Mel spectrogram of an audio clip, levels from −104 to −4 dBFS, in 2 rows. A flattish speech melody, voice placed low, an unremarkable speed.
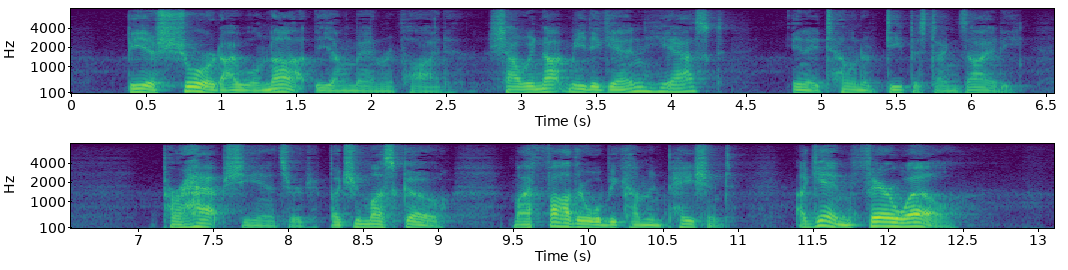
No: average, 4.8 semitones; low, 100 Hz; average, 165 wpm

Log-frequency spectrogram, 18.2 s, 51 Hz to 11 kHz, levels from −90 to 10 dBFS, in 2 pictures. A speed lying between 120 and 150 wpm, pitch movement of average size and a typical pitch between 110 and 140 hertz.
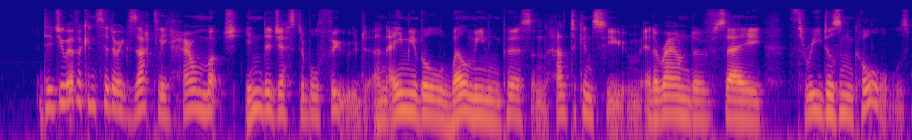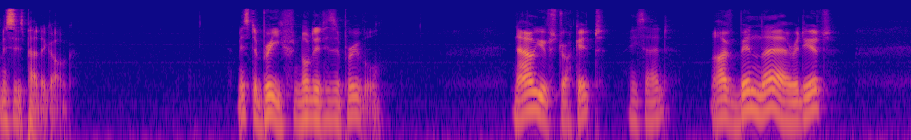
Yes: average, 140 wpm; average, 4.7 semitones; low, 135 Hz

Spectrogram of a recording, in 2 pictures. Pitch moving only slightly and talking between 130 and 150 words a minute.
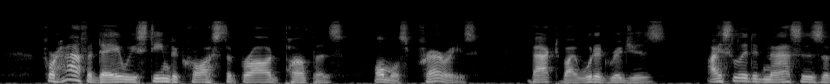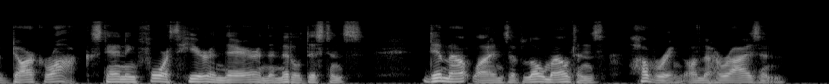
No: average, 3.4 semitones; slow, 135 wpm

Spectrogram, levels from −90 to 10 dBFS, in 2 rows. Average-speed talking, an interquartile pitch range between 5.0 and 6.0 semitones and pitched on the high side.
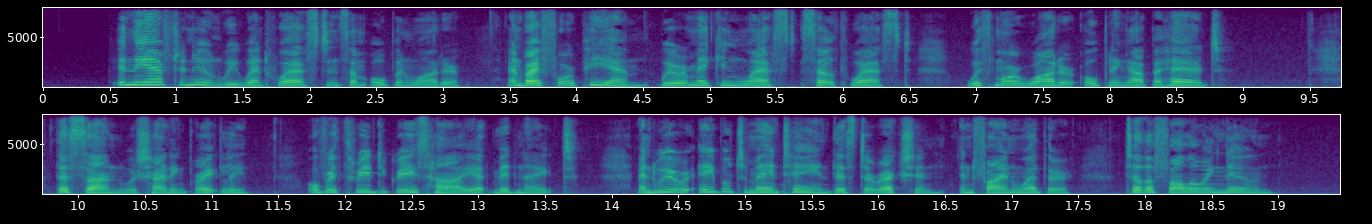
Yes: average, 160 wpm; average, 5.3 semitones; high, 195 Hz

